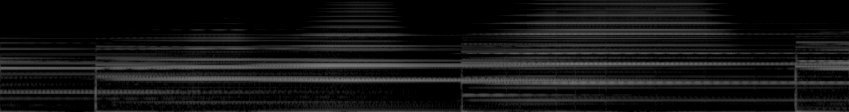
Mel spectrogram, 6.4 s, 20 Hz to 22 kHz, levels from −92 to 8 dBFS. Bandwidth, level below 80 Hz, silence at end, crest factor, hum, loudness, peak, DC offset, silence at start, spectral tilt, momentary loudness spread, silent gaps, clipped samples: over 20 kHz; -82 dBFS; 0 s; 16 dB; none; -47 LUFS; -32 dBFS; under 0.1%; 0 s; 2.5 dB/octave; 11 LU; none; under 0.1%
